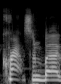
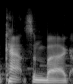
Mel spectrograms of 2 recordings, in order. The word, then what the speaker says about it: Katzenberg: It's, sorry, Charlie, can you correct, is it Kratzenberg or Katzenberg? Because if I'm telling this story, I should say his name right. Katzenberg. It's Katzenberg.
